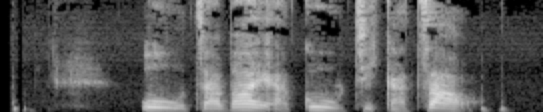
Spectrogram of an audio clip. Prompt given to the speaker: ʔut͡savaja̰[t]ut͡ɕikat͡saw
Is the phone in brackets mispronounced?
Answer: yes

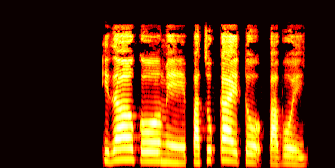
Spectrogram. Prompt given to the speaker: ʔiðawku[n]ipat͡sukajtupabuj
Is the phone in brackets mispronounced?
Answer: yes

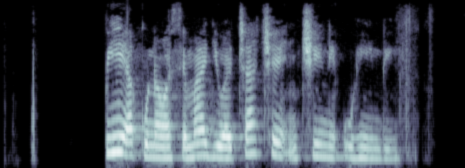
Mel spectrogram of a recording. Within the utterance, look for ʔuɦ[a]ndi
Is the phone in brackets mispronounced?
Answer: yes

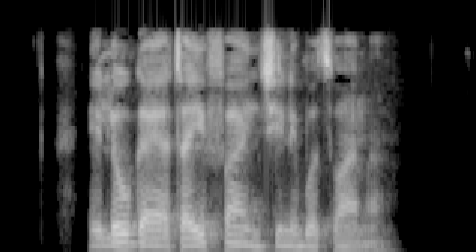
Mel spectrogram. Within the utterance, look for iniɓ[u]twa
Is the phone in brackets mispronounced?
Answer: yes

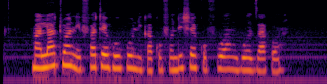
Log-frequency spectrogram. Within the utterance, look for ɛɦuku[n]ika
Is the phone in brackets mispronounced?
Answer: no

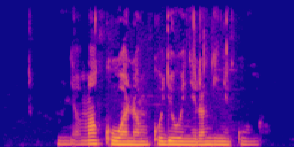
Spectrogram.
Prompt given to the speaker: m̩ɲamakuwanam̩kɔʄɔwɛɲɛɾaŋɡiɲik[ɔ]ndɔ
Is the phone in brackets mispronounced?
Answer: yes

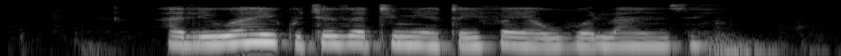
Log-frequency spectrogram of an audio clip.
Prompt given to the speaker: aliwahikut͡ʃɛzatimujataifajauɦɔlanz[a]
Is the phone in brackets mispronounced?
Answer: yes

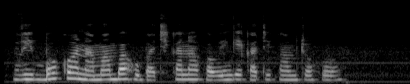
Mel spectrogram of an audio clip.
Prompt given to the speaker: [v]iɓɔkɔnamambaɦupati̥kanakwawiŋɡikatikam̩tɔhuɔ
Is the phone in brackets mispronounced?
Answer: no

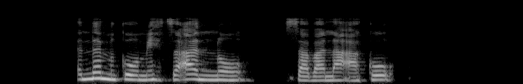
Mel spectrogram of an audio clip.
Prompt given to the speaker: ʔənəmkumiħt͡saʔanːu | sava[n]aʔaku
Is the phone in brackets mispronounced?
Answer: no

